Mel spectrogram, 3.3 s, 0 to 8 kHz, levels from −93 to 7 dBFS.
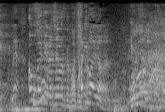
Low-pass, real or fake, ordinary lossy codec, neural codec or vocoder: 7.2 kHz; real; AAC, 32 kbps; none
